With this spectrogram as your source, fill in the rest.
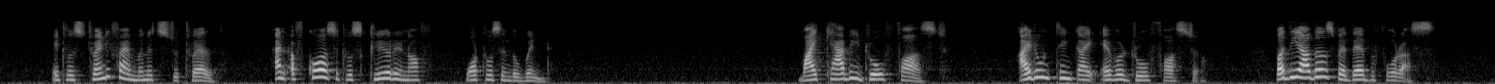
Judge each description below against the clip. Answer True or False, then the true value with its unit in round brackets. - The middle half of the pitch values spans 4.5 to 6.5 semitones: True (5.0 semitones)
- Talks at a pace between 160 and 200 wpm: False (150 wpm)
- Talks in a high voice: True (220 Hz)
